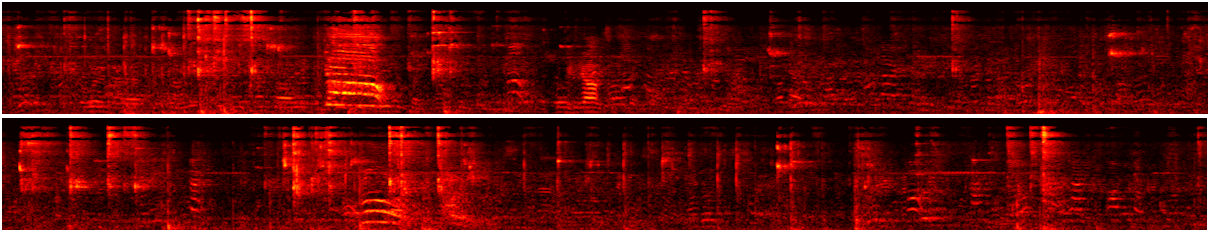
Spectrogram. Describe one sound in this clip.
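Fencers' feet stamp and shuffle on a hard floor in an echoing hall.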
